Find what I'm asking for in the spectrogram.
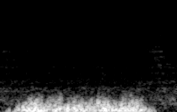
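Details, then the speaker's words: Chinese AliExpress Webasto-style diesel parking heater running flat out, exhaust hot enough to burn and having melted something it touched earlier: deep rumbling roar from burner and fan swelling then dropping away; heating hard, normal. "donc là pour vous dire que là ça chauffe de fou"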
